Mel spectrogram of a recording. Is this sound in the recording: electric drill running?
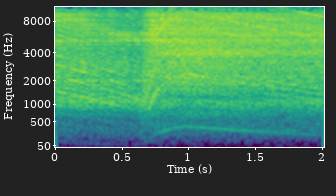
yes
